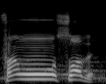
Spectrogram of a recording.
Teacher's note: صاد موٹے حروف میں سے، ایکسٹرا موٹے حروف میں سے، اس کو زیادہ پر رکھنا ہے، با میں آخر میں قلقلہ ادا کریں گے حروف قلقلہ سے۔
